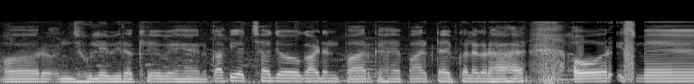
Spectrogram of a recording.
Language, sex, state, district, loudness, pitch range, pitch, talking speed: Hindi, male, Haryana, Rohtak, -17 LUFS, 130-140 Hz, 135 Hz, 175 wpm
